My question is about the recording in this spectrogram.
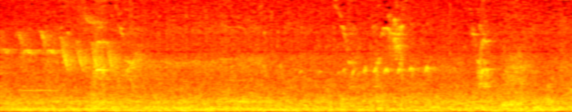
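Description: Boat-ramp ambience: a steady low engine hum with birds chirping briefly near the start and again near the end.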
